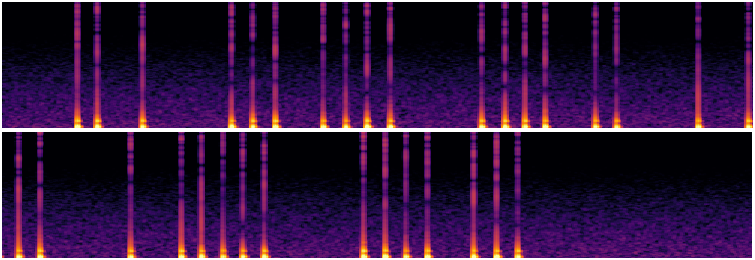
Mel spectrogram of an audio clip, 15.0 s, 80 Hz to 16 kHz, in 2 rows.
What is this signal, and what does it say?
Tap code, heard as knocks on a wall, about 5 knocks a second. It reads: FORCES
